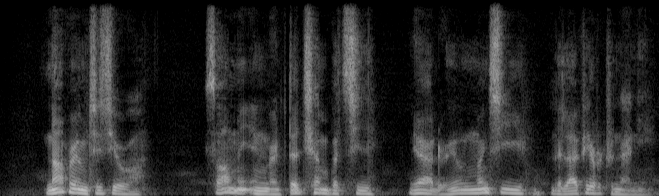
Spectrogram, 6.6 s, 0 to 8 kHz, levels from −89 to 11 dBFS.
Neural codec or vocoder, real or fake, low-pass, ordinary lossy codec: codec, 16 kHz, 0.8 kbps, ZipCodec; fake; none; none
